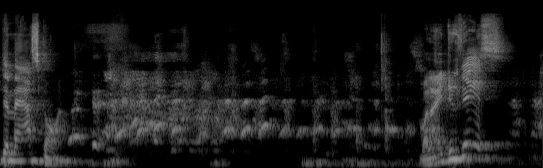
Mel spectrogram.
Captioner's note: audience laughing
